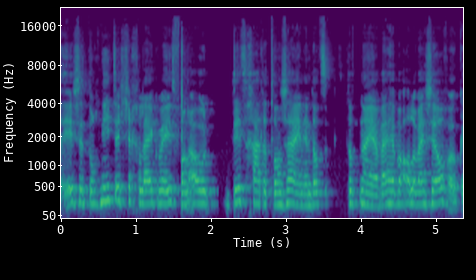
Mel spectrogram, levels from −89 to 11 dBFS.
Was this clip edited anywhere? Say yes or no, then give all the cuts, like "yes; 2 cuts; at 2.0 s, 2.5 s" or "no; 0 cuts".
yes; 1 cut; at 2.1 s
